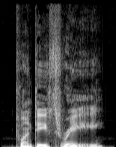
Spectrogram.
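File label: twenty three, English, male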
